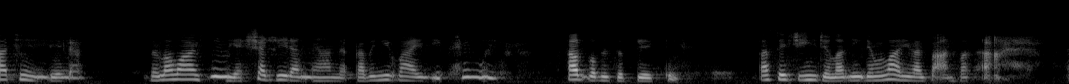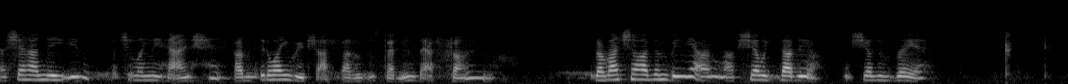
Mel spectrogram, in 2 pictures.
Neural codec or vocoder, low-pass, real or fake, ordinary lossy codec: codec, 16 kHz, 0.5 kbps, FunCodec, trained on LibriTTS, 25 frames a second; 5.4 kHz; fake; MP3, 48 kbps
